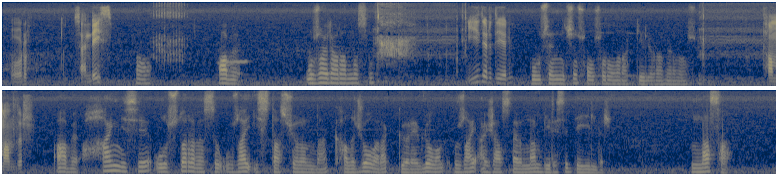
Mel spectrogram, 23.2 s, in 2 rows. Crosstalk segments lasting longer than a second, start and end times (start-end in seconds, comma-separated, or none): none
